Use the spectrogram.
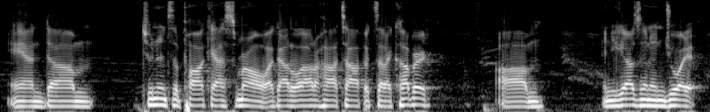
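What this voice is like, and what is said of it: Tired, strained voice. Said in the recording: “My voice is kind of a little tired, a little shot.”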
